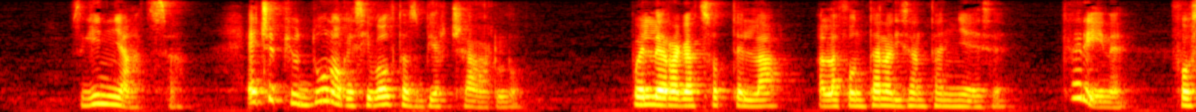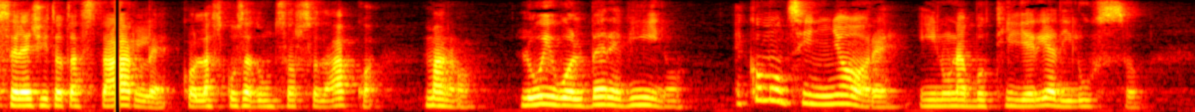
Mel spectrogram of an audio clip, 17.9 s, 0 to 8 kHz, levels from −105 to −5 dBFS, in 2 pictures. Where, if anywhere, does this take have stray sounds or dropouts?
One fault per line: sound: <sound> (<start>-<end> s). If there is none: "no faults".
sound: dropout (9.8-9.9 s)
